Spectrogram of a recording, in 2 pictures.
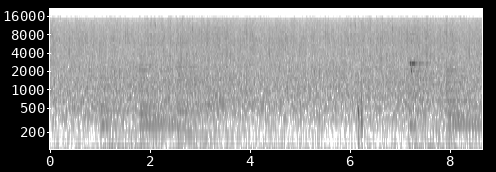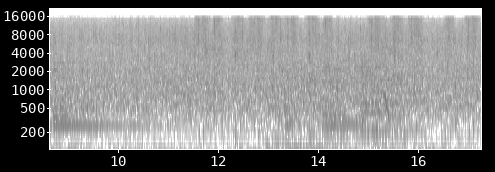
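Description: A soft electronic tune plays in short repeating phrases.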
